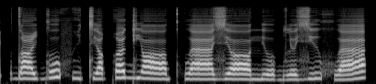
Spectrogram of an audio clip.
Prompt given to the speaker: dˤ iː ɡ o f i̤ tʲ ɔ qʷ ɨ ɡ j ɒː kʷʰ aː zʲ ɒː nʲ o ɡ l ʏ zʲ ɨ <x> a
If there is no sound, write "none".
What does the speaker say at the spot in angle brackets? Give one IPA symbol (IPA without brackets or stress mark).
xʷ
